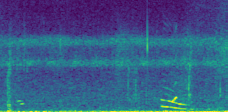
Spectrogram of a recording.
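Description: A monkey gives a short call that falls in pitch near the end, over a steady high drone of insects.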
